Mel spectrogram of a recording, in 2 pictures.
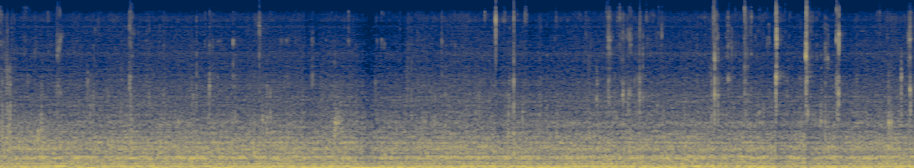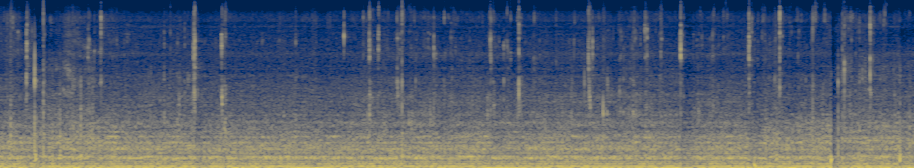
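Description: Close-up chewing and biting of soft, wet food, with many scattered lip-smacking clicks over a steady low background hum.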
